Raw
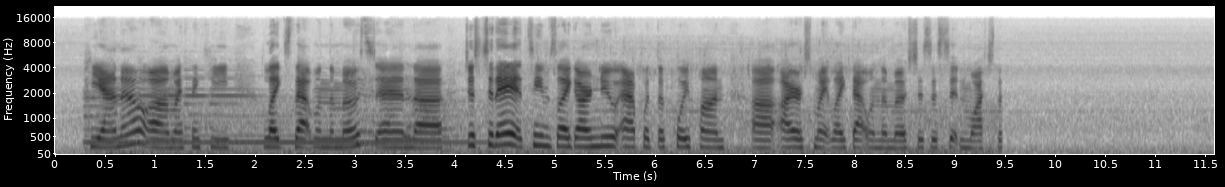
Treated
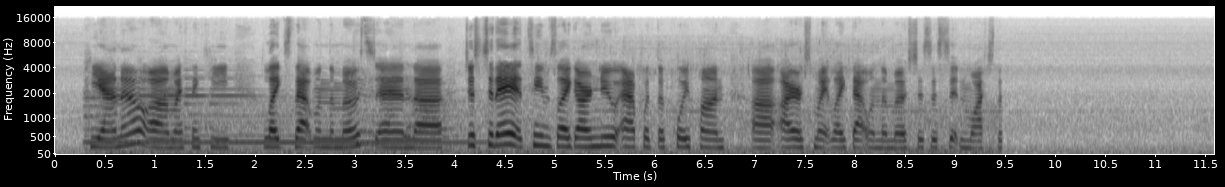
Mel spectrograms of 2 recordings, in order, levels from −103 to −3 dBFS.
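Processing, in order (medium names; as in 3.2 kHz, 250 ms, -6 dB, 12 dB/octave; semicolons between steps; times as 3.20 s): dynamic bell 2.2 kHz, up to +4 dB, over -32 dBFS, Q 1.7; trim +1.5 dB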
